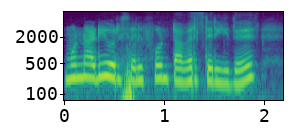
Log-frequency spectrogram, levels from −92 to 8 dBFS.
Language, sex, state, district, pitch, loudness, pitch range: Tamil, female, Tamil Nadu, Nilgiris, 215 Hz, -14 LUFS, 200-235 Hz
